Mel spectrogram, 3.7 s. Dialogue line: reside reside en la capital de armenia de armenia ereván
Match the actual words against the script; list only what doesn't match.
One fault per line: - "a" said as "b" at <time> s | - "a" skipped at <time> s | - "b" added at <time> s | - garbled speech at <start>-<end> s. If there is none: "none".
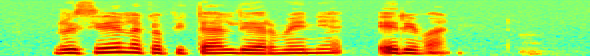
- "reside" skipped at 0.7 s
- "de armenia" skipped at 2.2 s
